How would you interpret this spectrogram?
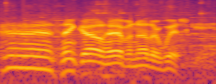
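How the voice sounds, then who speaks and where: An actor playing a teasing, boastful frontier saloon regular in a radio drama, talking in a folksy manner. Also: male voice, on the high side, very animated, normal speed, muffled recording, a crowd in the background. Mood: scoffing.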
